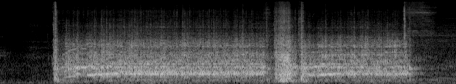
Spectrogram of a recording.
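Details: 1937 Buick Special straight-eight, neglected for decades, given fuel by hand and cranked for about three and a half seconds with an even starter whirr that never fires. Possibly not enough fuel. Crank, no start.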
